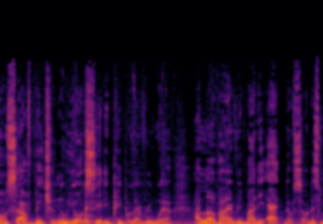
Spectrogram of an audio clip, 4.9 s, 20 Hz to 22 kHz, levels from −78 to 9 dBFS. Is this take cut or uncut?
uncut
